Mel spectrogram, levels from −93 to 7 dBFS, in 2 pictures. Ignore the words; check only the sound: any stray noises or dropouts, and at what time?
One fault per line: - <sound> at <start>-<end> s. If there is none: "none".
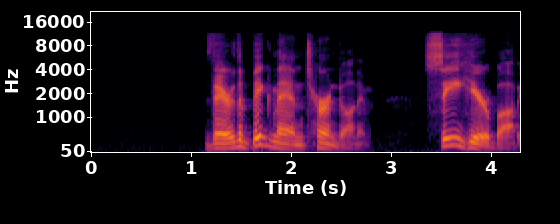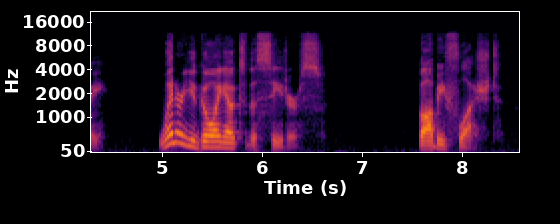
none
